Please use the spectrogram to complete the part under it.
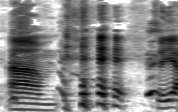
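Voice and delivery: high laughing after a bit. Real, not acted. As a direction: giggle through the words. Laughs after doing the accent.

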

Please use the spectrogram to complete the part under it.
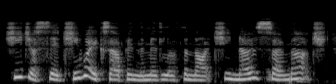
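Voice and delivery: ordinary talk

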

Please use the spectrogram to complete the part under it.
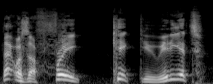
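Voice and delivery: high, loud mock yell at the ref; acted insult. Footy player abusing the umpire, high mock yell. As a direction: snap it at the umpire like an angry player. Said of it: "response B".

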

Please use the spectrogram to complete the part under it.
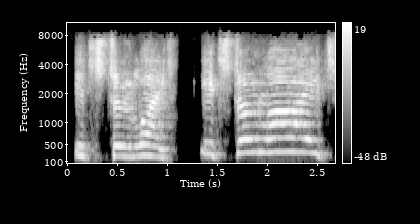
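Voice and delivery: high, slow, drawn-out wail; anguished wail. Acted. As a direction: wail it in despair, stretching the words. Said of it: "George continued".

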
